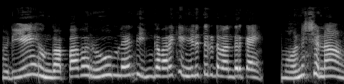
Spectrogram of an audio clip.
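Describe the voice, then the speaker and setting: A woman's voice: very high-pitched, quick pace, bright, forceful tone, no echo, clean studio sound. A woman voicing a protective, secretive young woman in a cartoon with a Kanyakumari Tamil accent, speaking in a coaxing, earnest way.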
